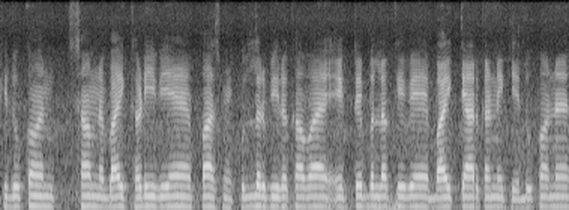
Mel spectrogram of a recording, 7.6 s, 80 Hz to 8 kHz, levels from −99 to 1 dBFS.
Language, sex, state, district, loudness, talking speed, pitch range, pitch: Hindi, female, Rajasthan, Bikaner, -19 LUFS, 195 wpm, 135-140 Hz, 135 Hz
